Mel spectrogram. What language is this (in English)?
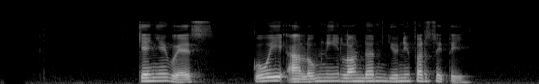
Javanese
